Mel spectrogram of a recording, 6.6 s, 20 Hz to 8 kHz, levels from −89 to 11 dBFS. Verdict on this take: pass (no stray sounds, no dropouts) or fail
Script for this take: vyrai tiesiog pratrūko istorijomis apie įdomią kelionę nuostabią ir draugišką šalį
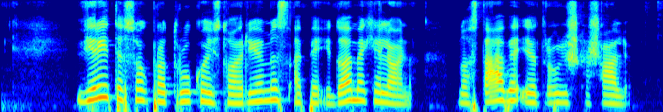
pass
